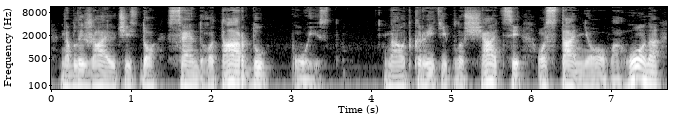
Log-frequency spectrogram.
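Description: A man narrating an audiobook with expressive, measured storytelling. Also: sits low, husky.

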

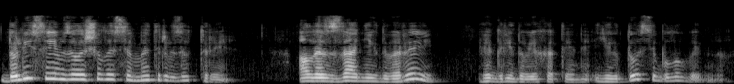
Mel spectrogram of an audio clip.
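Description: A man narrating an audiobook in a lively, expressive reading. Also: on the high side, moderate pace, breathy edge. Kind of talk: storybook reading.

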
